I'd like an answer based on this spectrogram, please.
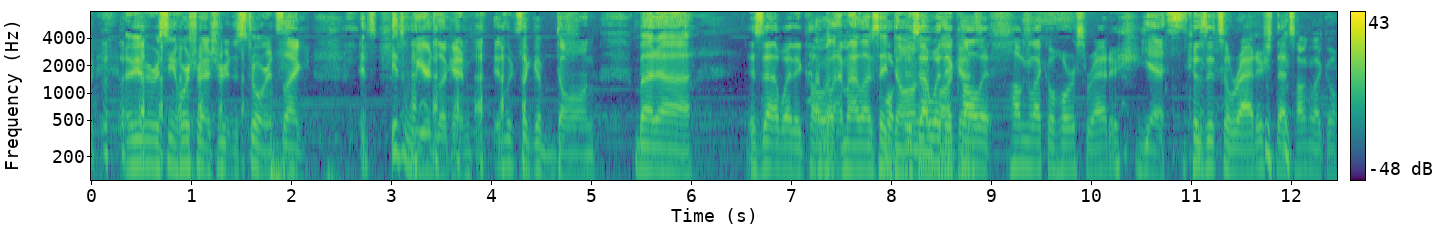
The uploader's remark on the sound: Live at Tiki Kon. We recorded this episode at this year's Tiki Kon event.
